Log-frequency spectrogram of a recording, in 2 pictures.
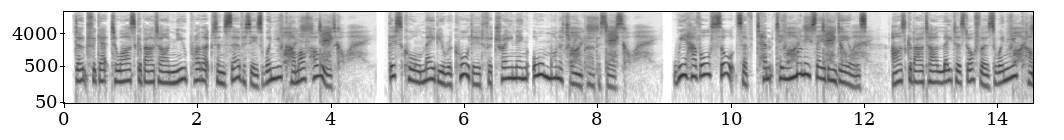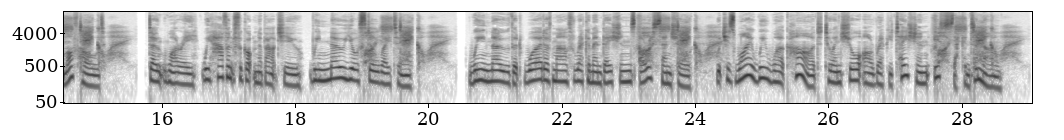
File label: Startups Smooth Female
